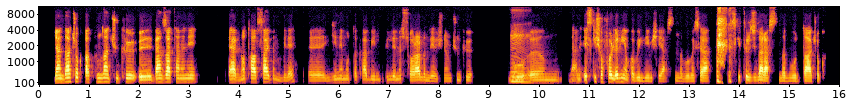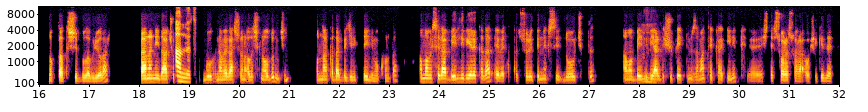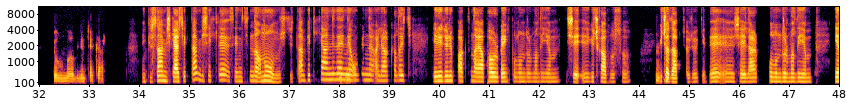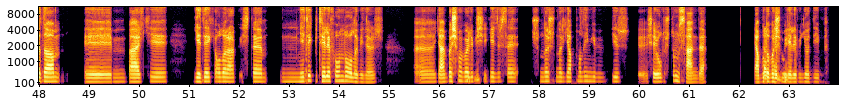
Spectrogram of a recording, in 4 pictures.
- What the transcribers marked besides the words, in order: other background noise; chuckle; tapping; in English: "powerbank"
- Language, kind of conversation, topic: Turkish, podcast, Telefonunun şarjı bittiğinde yolunu nasıl buldun?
